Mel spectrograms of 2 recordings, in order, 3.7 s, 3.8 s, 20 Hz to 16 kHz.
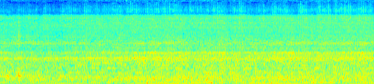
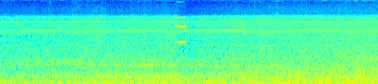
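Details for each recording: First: Two-ton apartment AC condenser, system equalized, capacitor tested good, booster fitted: only steady fan rush and electrical hum, compressor never kicks in; compressor fails to start, whole condenser to be replaced. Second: Apartment two-ton AC condenser after swap-out for a dead compressor: steady, even fan whoosh over a low compressor hum, with no knocks, rattles or surging. Superheat is 11.5, subcooling about 7, indoor about 80°F with a 20° split. Running normally.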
